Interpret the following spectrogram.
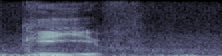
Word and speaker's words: Kyiv: Negro the city calls give not Keefe not nipple because we have two kinds two kinds of pronunciation Russian one and Ukrainian one so in USSR it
